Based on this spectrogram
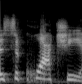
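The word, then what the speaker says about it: Sequatchie: So siquatchi I think is the proper pronunciation.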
